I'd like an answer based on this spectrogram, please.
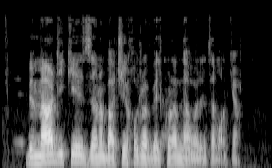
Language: Persian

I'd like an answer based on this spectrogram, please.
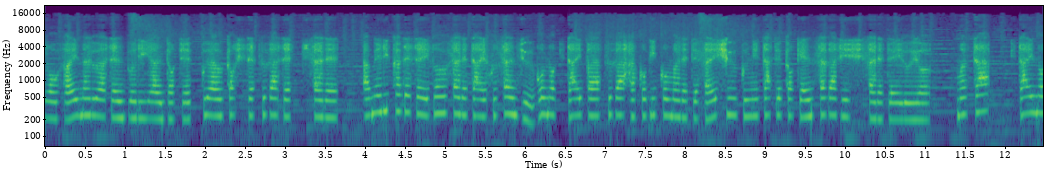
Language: Japanese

